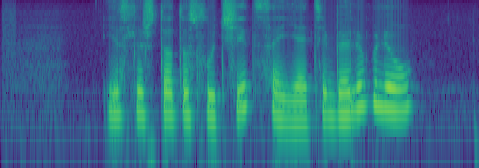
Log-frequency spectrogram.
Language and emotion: Russian, positive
